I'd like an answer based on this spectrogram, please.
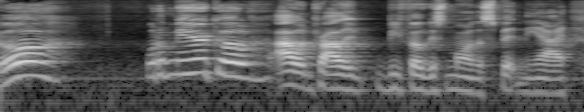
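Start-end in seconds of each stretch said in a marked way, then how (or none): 0.0-2.0 high, loud, awed gushing. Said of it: "be like".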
